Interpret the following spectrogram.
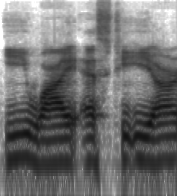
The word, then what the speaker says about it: Eyster: Julie Eyster, her name is spelled E-Y-S-T-E-R. Is that like an Easter thing?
